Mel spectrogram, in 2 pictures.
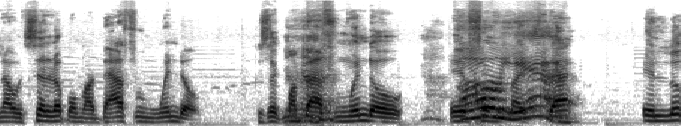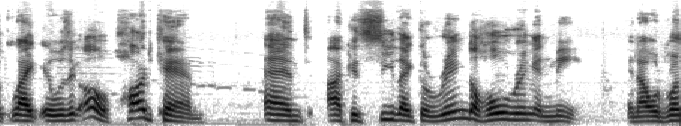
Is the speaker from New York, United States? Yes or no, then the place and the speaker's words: yes; New York City, New York, United States; I'm from New York City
